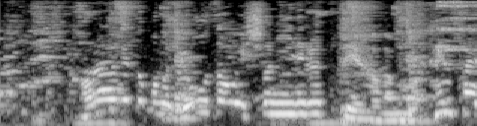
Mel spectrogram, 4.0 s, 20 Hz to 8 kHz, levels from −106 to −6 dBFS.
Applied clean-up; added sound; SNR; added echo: classical method Wiener filter.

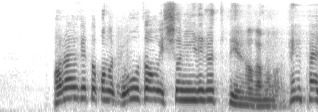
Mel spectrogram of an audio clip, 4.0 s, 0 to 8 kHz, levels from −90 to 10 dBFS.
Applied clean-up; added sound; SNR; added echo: neural mask model DeepFilterNet 3.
